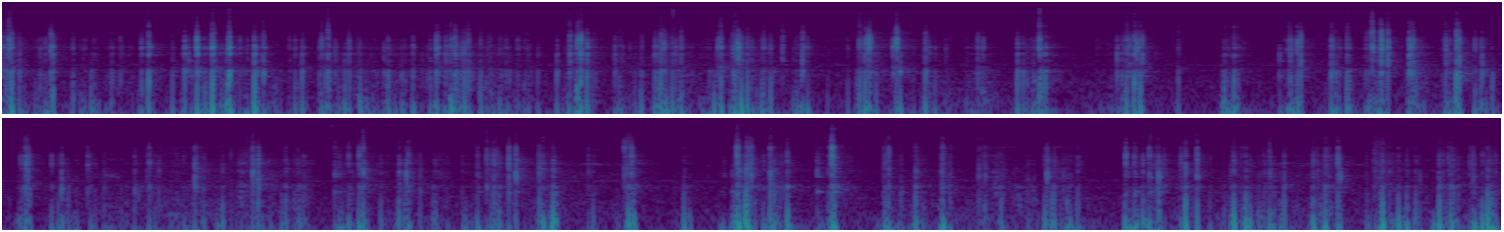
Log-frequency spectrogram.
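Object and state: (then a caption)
Plastic bottle cap. A plastic screw cap on an empty clear PET bottle is scratched and twisted with fingertips and nails. It makes a dense, continuous run of quick dry scratches, clicks and crinkly ticks over a heavy low rumble, with no ring after each touch. The texture holds steady throughout, with brief quieter gaps.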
